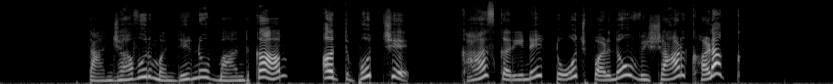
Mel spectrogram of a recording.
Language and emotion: Gujarati, surprised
